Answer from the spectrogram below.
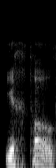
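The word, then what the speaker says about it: יכתוב: have been katav, but it's pronounced, the initial K is pronounced K in katav, but in another form of the same verb, yichtov, he will write, that K becomes an X.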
